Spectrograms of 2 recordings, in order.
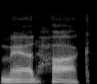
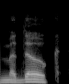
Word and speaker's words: Madhok: It's spelled m a d h o case it looks like mad hawk but I've heard mad dog mad all sorts of things. The correct nation is mok.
